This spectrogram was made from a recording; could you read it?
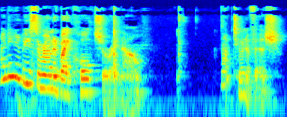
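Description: A woman's voice: fairly high pitch, big pitch swings, normal speed, a little mellow, slight background noise. An actress performing a neurotic, self-absorbed woman in a comic monologue, rambling and sighing dramatically.

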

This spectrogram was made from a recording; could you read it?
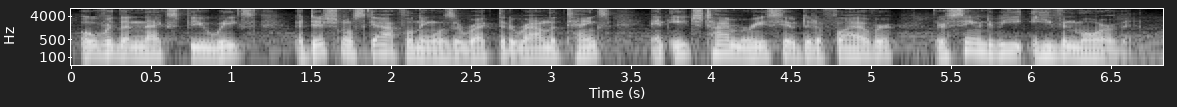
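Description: A man's voice: medium pitch, fast talker, darkish tone, faint music behind. A man narrating a scripted space news video, telling the story with wry comic asides.

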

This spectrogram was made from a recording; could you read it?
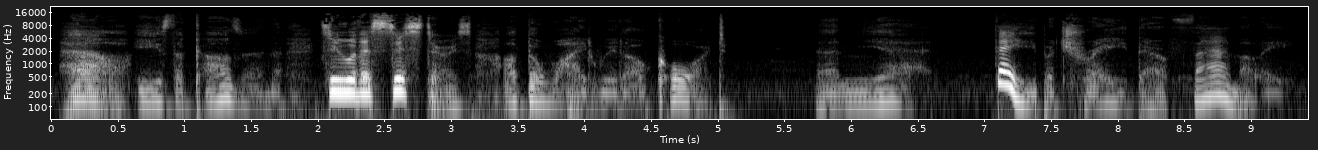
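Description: A man voicing an unhinged, seductive, bloodthirsty vampire in a roleplay audio, theatrical and taunting, with a raspy, breathy voice that often drops into whispers. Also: on the low side, sing-song, darkish tone, heavily acted. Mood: scornful, outraged. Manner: theatrical, slow, sneering, taunting. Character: unhinged rebellious male vampire, seductive, zealous, bloodthirsty lover. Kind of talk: roleplay ASMR dramatic monologue.

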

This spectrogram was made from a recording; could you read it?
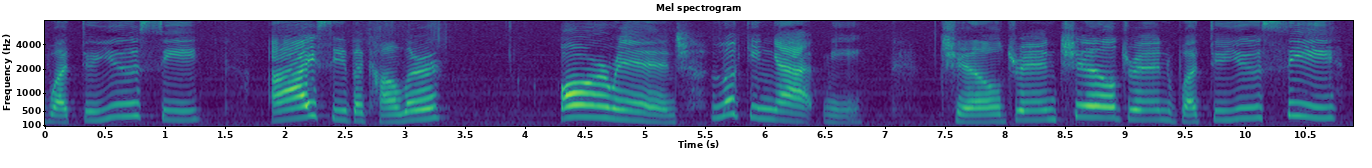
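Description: A woman in her thirties, a children's librarian leading storytime with an animated, sing-song delivery for young children. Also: high-pitched. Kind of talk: children's storytime read-aloud and teaching. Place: large open library room, indoors.

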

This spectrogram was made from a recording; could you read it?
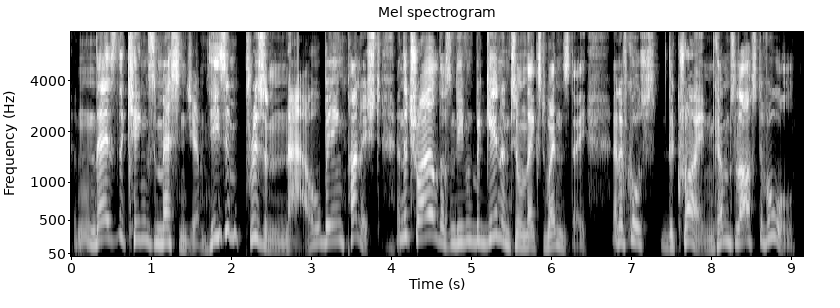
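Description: A man's voice: high-pitched, very animated, moderate pace, fairly bright tone, voice pushed up, heavily acted. A man voicing a helpless, fretful, dotty old queen from a storybook, in a plaintive, wavering manner. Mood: careless, airy. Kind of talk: storybook character voice.

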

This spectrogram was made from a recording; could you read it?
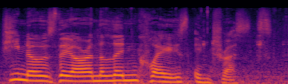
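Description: A woman's voice: mid-range voice, expressive, measured pace, darkish tone, slight background noise, natural voice. Sektor: a woman voicing a haughty young ninja. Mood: cold. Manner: cold, haughty, clipped. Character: proud ruthless young female ninja warrior. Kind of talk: video game dialogue.

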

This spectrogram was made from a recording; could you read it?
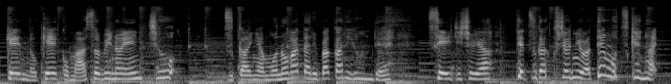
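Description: An actress playing a proper young princess who speaks in a refined, prim, lecturing way in an anime drama CD. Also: female voice, high-pitched, normal speed, soft background music, natural voice. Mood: scolding.

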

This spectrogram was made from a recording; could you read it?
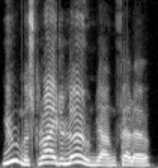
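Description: A woman voicing an excitable, pompous male hare in a children's storybook, with exclamatory, drawn-out, self-important declaiming. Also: high voice, no room sound, voice pushed up. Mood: severe, flustered. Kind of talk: children's storybook character reading.

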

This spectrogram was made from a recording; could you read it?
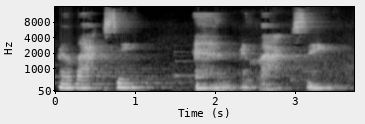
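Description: A woman guides a sleep meditation at a very slow, deliberate pace. Her hushed, soothing delivery sits low in pitch. It is bathed in long, echoing reverb. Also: little pitch movement, creaky. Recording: echoey long reverb with music behind. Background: relaxation music with ocean waves.

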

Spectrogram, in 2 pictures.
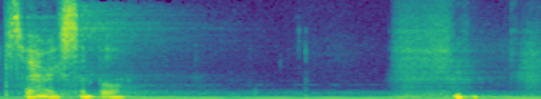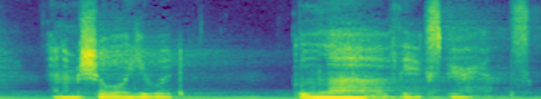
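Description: A woman playing a teasing, creepy yet caring sleep paralysis demon in a breathy, soothing ASMR hypnosis roleplay, close to the microphone. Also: mid-range voice, fairly even intonation, heavy background noise. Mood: sly, ominous. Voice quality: breathy, whispery. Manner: slow, soothing, coaxing with teasing asides. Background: music.

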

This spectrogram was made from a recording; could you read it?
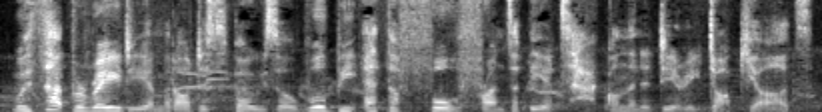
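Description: An actress playing a confident, opinionated young military pilot in a video game, speaking assertively. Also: female voice, low voice, brisk, close to an everyday voice. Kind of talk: video game cutscene acting.

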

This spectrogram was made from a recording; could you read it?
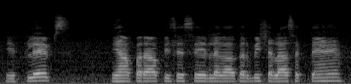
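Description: Higher-voiced man, noisy recording. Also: level tone, normal speed, a bit bright. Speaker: seller presenting second-hand audio equipment. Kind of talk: casual product demonstration. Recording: clear background noise, amateur room recording.

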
